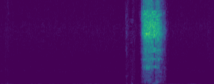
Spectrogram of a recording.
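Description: A single short, hissy breath noise from a person about one and a half seconds in, with near silence around it.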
